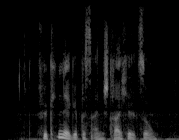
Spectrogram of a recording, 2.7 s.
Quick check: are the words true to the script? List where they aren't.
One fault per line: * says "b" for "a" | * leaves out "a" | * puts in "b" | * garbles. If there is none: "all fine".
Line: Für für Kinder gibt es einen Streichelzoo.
* leaves out "für"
